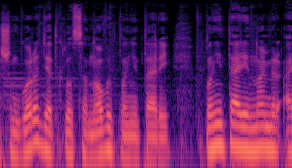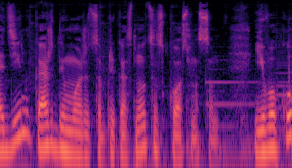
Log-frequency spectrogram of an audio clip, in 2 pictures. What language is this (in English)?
Russian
